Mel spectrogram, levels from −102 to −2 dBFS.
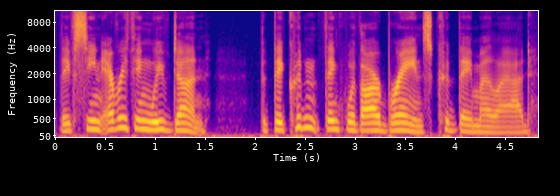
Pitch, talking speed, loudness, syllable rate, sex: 190 Hz, 200 wpm, -17 LUFS, 5.0 syllables/s, female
